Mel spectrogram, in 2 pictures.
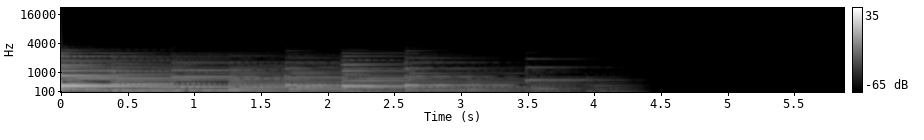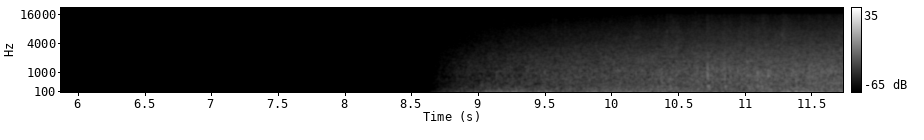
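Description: A short melodic phrase fades into several seconds of silence, then steady, even rain rises in and keeps hissing to the end, moderately loud with no voices.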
